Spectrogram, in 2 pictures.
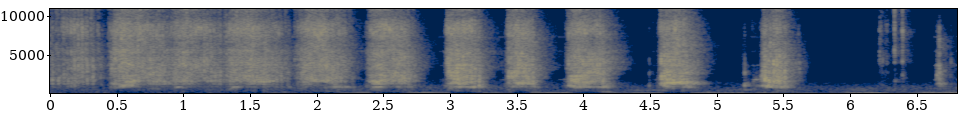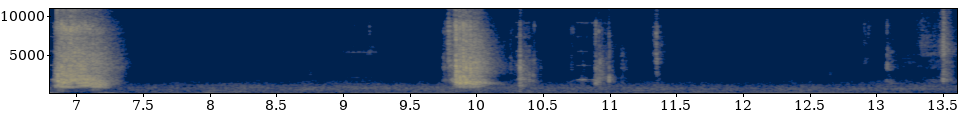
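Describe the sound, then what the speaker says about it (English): A ratchet with a 10 mm socket tightens an SC-Project exhaust bolt on a 2022 BMW S1000RR, giving quick bursts of sharp, close clicking strokes, a rapid run of them, a pause, then a few more clicks. "we will take our 10 millimeters and tighten this up."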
